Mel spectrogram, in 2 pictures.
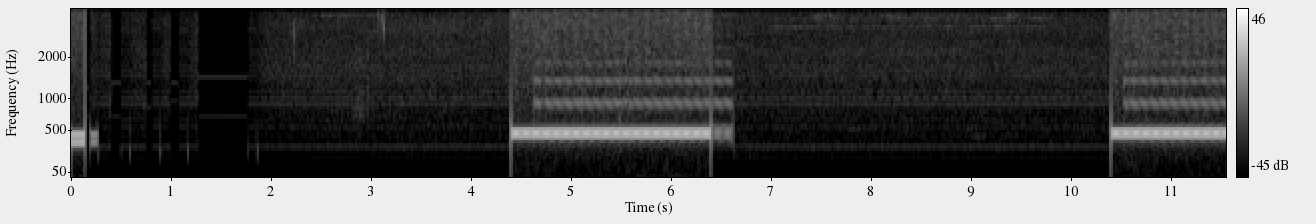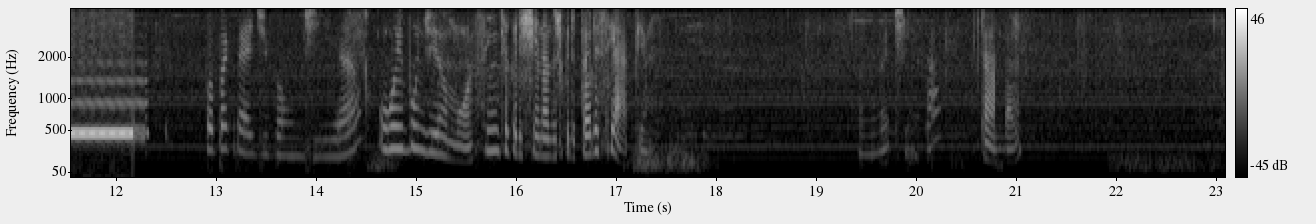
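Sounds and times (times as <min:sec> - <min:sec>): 
telephone tones while a call is transferred: 0:00.0 - 0:00.5, 0:04.4 - 0:06.6, 0:10.4 - 0:12.3
low constant hum: 0:00.0 - 0:23.0
speech: 0:13.2 - 0:17.6, 0:20.7 - 0:21.2.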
